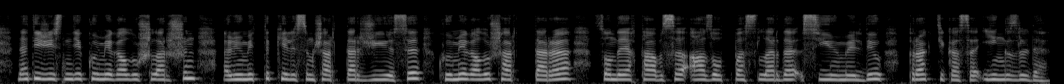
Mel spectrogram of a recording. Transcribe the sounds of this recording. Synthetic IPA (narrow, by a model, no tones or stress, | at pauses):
næt̪ijʒe̞sɪnd̪e̞kʲʰɵme̞kɑlˠuʃəlˠɑɾʏʃɪnæle̞wme̞t̪ːɪk̚kʲʰe̞lɪsɪmʃɑɾt̪ːɑɾʒʏje̞sɪkʲʰɵme̞kɑlˠuʃɑɾt̪ːɑɾəso̞nd̪ɑjɑq̚t̪ʰɑbəsəʔɑzwo̞t̪̚bɑsəlˠɑɾd̪əsʏjeme̞ld̪e̞wprak̚t̪ijkɑsəʔje̞ŋɡʲɪzɪld̪ɪ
